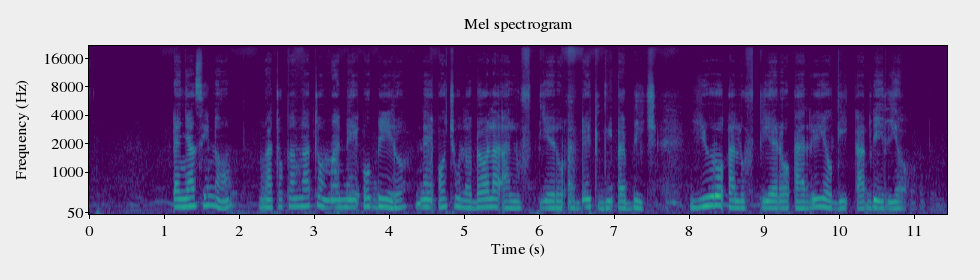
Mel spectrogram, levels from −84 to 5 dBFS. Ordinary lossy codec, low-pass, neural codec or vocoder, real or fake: none; none; codec, 44.1 kHz, 3.4 kbps, Pupu-Codec; fake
